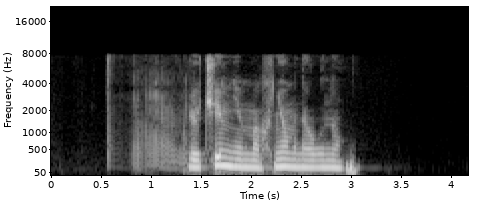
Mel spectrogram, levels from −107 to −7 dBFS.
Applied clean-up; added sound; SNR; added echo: neural mask model RNNoise.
